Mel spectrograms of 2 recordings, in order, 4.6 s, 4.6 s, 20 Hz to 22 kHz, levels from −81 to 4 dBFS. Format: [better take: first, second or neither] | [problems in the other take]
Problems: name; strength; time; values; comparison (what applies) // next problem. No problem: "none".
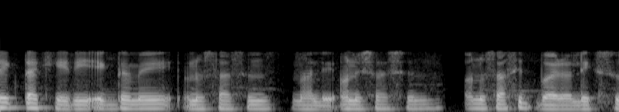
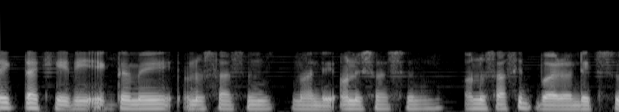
first | noise reduction (neural separator model SepFormer WHAM!)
